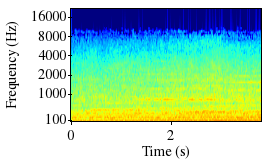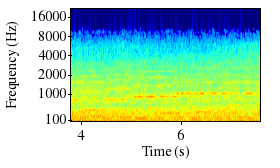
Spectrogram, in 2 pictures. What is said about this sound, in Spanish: En otro momento, una avioneta sobrevuela la isla, descendiendo cada vez más,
